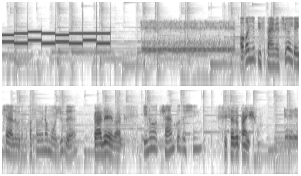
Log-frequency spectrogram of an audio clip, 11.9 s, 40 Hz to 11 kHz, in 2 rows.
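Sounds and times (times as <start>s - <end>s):
steady telephone ringing tone on the line: 0.0s - 2.2s, 2.8s - 4.8s, 11.6s - 11.8s
touch-tone beeps of a phone number being dialed: 0.0s - 2.2s, 11.6s - 11.8s
speech: 4.8s - 11.8s.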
